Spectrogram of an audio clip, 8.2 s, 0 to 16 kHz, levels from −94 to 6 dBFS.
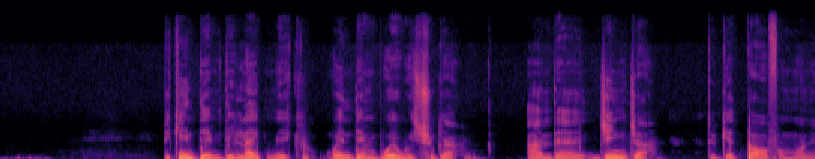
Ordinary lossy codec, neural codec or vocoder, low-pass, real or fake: none; none; 14.4 kHz; real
